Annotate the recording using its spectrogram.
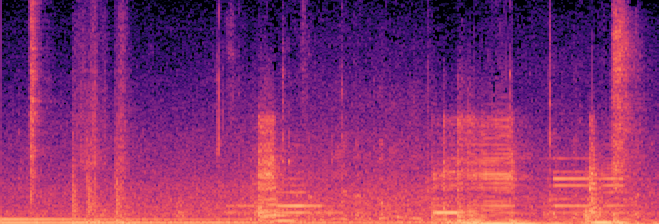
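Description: Electric guitars and bass played loosely between songs: a held note rings for the first couple of seconds among scattered sharp taps, then short chords come in about midway and again near the end over a deep bass note.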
